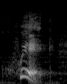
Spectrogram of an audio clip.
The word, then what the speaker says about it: Qwick: ceo and co-founder of quick that's spelled q-w-i-c-k they're a gig economy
